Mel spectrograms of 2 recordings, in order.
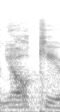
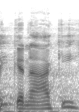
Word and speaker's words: gnocchi: me hate it and they can't pronounce it right like yeah yeah ganaki so that's what I'm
